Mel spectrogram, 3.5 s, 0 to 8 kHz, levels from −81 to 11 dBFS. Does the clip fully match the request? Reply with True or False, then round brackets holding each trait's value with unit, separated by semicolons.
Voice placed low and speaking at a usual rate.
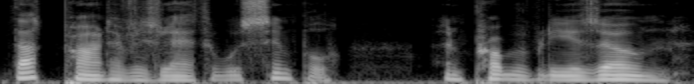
True (105 Hz; 190 wpm)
